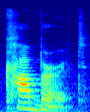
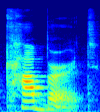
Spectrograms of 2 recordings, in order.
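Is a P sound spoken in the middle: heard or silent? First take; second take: silent; silent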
